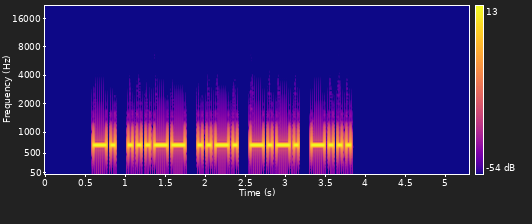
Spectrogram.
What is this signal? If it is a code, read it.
Morse code, heard as a keyed tone, about 25 wpm, 700 Hz. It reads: N3FCB
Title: Speed Racing - USA 1x3 Call Signs 22wpm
